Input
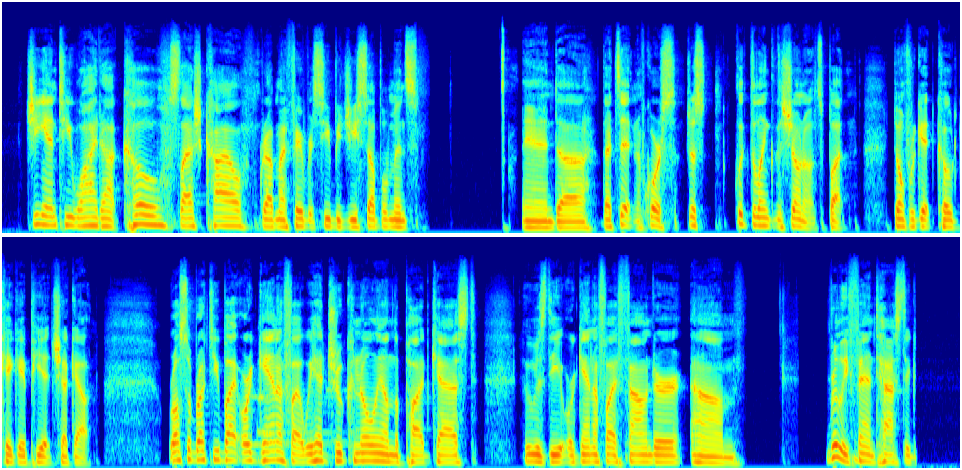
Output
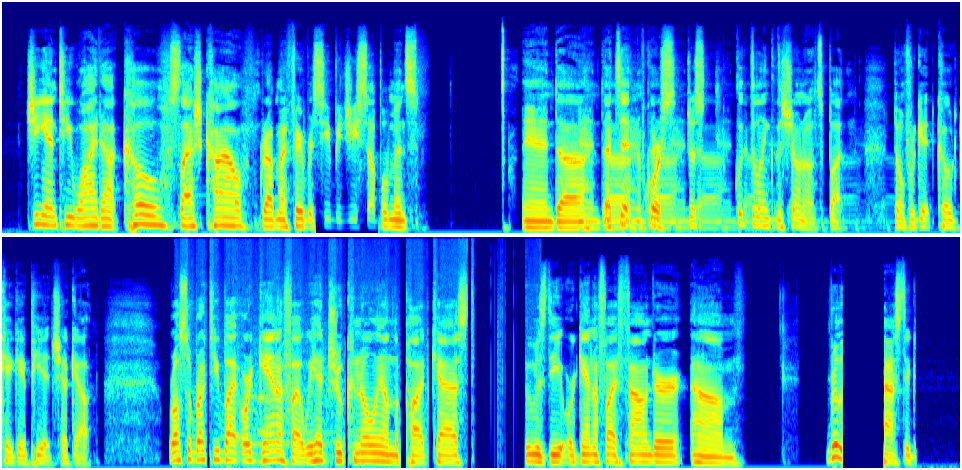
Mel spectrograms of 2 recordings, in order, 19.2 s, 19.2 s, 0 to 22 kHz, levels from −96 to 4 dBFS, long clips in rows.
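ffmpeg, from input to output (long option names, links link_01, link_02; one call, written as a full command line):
ffmpeg -i in.wav -filter_complex "[0:a]asettb=1/sr,asplit=3[link_01][link_02][link_03];[link_01]atrim=end=1.764[link_04];[link_02]atrim=start=1.76:end=2.34,asetpts=PTS-STARTPTS,afade=type=in:duration=0.004:curve=qsin,afade=type=out:start_time=0.576:duration=0.004:curve=qsin,aecho=1:1:6.4:0.65,atrim=end_sample=25578[link_05];[link_03]atrim=start=2.336[link_06];[link_04][link_05]acrossfade=duration=0.004:curve1=hsin:curve2=qsin[link_07];[link_07][link_06]acrossfade=duration=0.004:curve1=qsin:curve2=hsin,asettb=1/sr,asplit=3[link_08][link_09][link_10];[link_08]atrim=end=3.144[link_11];[link_09]atrim=start=3.14:end=3.78,asetpts=PTS-STARTPTS,afade=type=in:duration=0.004:curve=qsin,afade=type=out:start_time=0.636:duration=0.004:curve=qsin,highpass=1000[link_12];[link_10]atrim=start=3.776[link_13];[link_11][link_12]acrossfade=duration=0.004:curve1=hsin:curve2=qsin[link_14];[link_14][link_13]acrossfade=duration=0.004:curve1=qsin:curve2=hsin,asplit=2[link_15][link_16];[link_16]afade=type=in:start_time=5.31:duration=0.01,afade=type=out:start_time=6.07:duration=0.01,aecho=0:1:460|920|1380|1840|2300|2760|3220:0.398107|0.218959|0.120427|0.0662351|0.0364293|0.0200361|0.0110199[link_17];[link_15][link_17]amix=inputs=2:normalize=0,asplit=3[link_18][link_19][link_20];[link_18]afade=type=out:start_time=6.71:duration=0.02[link_21];[link_19]acompressor=threshold=-21dB:ratio=6:attack=3.2:release=140:knee=1:detection=peak,afade=type=in:start_time=6.71:duration=0.02,afade=type=out:start_time=10.39:duration=0.02[link_22];[link_20]afade=type=in:start_time=10.39:duration=0.02[link_23];[link_21][link_22][link_23]amix=inputs=3:normalize=0,asettb=1/sr,asplit=3[link_24][link_25][link_26];[link_24]atrim=end=11.314[link_27];[link_25]atrim=start=11.31:end=14.98,asetpts=PTS-STARTPTS,afade=type=in:duration=0.004:curve=qsin,afade=type=out:start_time=3.666:duration=0.004:curve=qsin,aeval=exprs='val(0)*gte(abs(val(0)),0.0158)':channel_layout=same[link_28];[link_26]atrim=start=14.976[link_29];[link_27][link_28]acrossfade=duration=0.004:curve1=hsin:curve2=qsin[link_30];[link_30][link_29]acrossfade=duration=0.004:curve1=qsin:curve2=hsin,asplit=3[link_31][link_32][link_33];[link_31]atrim=end=17.99,asetpts=PTS-STARTPTS,afade=type=out:start_time=17.986:duration=0.004:curve=hsin[link_34];[link_32]atrim=start=17.99:end=18.41,asetpts=PTS-STARTPTS,volume=0[link_35];[link_33]atrim=start=18.41,asetpts=PTS-STARTPTS,afade=type=in:duration=0.004:curve=hsin[link_36];[link_34][link_35][link_36]concat=n=3:v=0:a=1" out.wav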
